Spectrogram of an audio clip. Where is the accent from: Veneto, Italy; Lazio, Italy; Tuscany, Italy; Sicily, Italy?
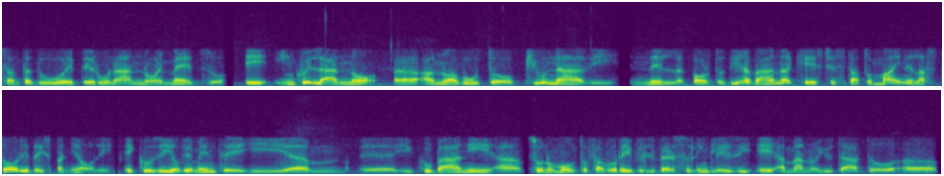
Tuscany, Italy; Florence; Sì, sono cresciuto a Firenze dove mio padre è andato a vivere lì dal 58, generalmente sono chiamato un anglo-becero.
